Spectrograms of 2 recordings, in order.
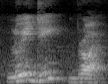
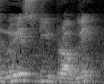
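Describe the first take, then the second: First: The name is said with French sounds. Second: The name is said with Indian English sounds. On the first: "the actual French pronunciation of this guy is" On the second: "in India you call it as"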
